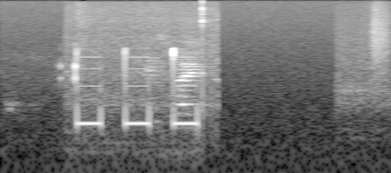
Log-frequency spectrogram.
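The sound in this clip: Electronic telephone tones signal another incoming caller: three short, bright bursts of beeping in a steady rhythm, followed by a quiet stretch and a faint hiss at the end.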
